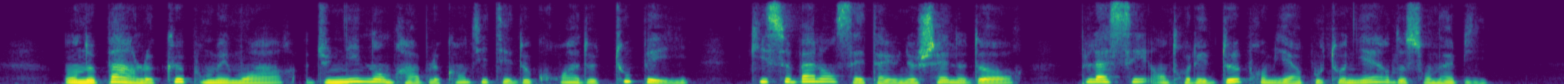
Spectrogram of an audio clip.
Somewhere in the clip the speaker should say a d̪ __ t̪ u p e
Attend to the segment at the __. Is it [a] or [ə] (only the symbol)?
ə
